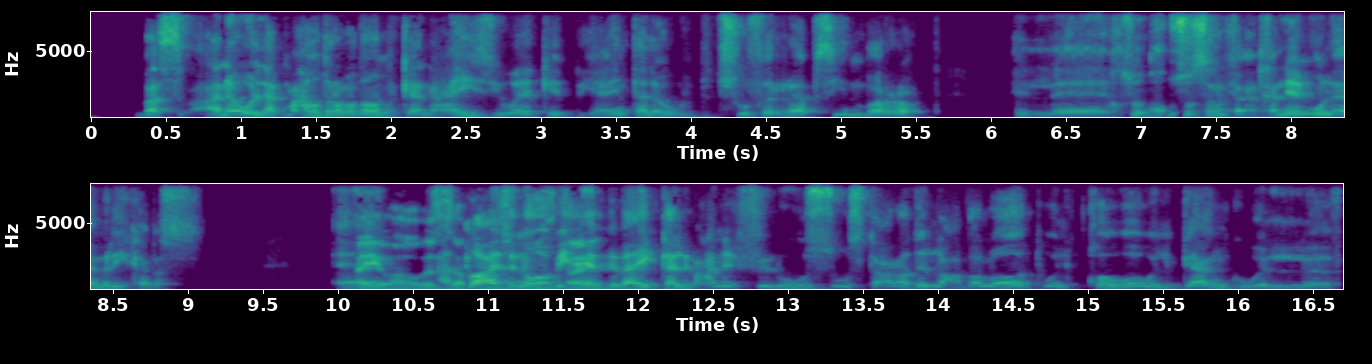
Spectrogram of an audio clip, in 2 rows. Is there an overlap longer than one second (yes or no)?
yes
